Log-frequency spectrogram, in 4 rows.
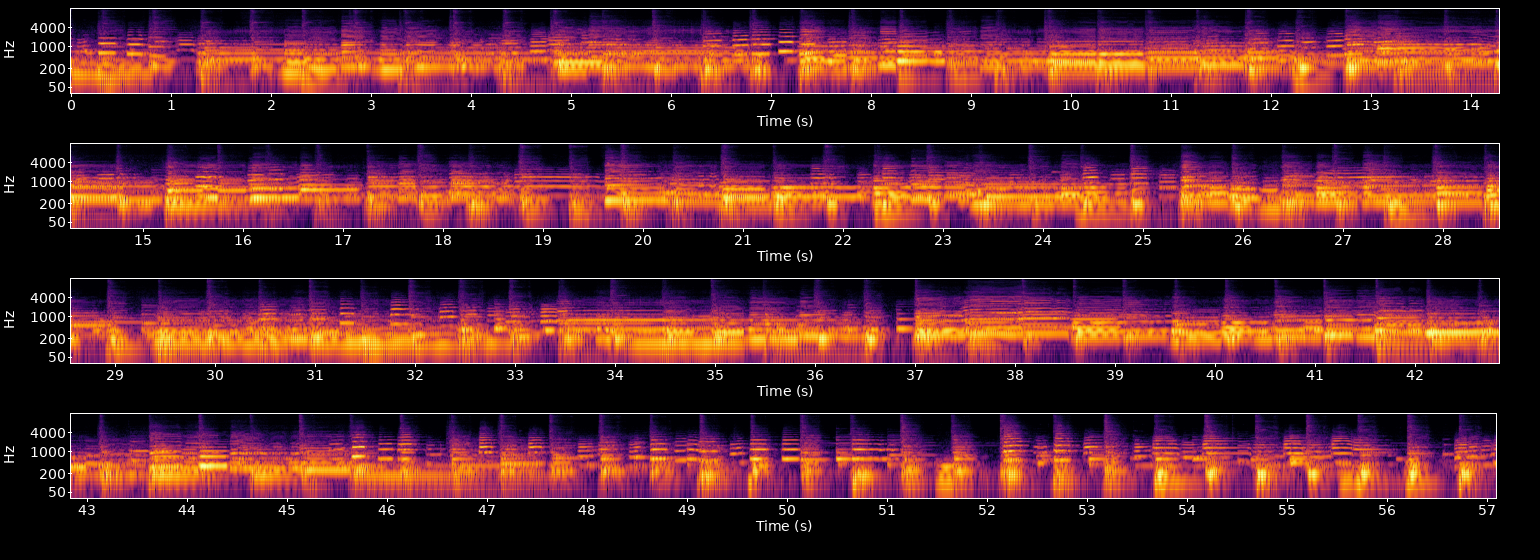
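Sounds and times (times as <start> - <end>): small jazz band playing: 0.0 - 57.0.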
